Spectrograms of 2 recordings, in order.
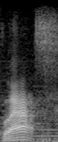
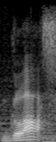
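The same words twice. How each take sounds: First: The word is said with an American accent. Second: The word is said with a British accent. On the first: "instead of" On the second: "mix American accents and British ones... I just like the sound of it"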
